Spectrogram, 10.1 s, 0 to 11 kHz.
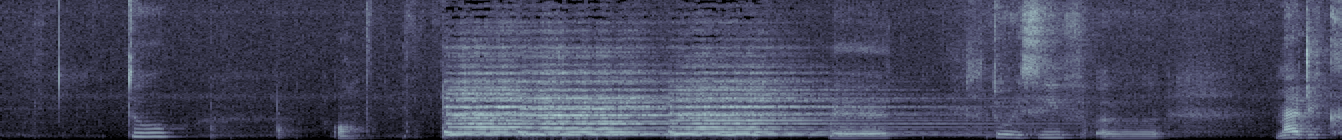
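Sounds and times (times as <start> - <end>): keyboard string chord: 3.3 - 8.0.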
